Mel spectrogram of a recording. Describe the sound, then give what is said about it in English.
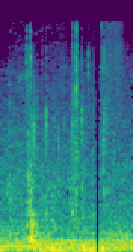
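A car door is opened for a woman and someone climbs in, with rustling and mechanical clicks, then a brief cut to silence before more shuffling movement. “The sound of you opening the car door for your lady.”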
